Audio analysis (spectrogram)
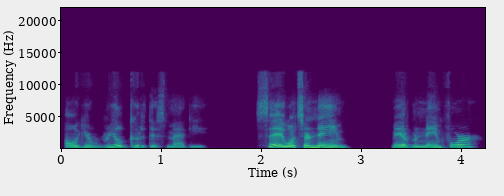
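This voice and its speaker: An excitable little schoolboy acted by a woman in an old-time radio thriller. The voice is high and swings widely as he talks in folksy slang, eager one moment and skeptical the next. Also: normal speed, no room sound. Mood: excited, eager. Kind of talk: old-time radio suspense drama, performed live.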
